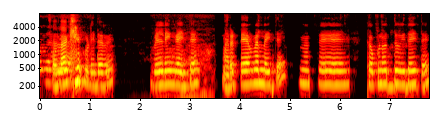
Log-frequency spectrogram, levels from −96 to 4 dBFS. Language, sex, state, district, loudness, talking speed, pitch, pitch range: Kannada, female, Karnataka, Belgaum, -28 LUFS, 85 wpm, 220 Hz, 215-230 Hz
